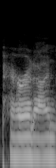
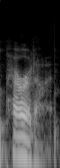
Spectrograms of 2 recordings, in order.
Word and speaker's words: paradigm: do not match so the third syllable has a silent G and the vowel sound it's a long I sound not a short vowel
